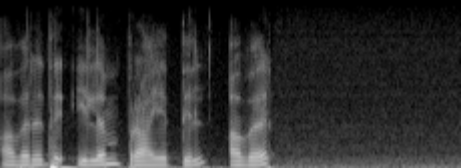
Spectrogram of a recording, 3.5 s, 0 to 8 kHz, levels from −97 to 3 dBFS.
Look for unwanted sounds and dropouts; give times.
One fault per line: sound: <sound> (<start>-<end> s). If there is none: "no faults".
no faults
